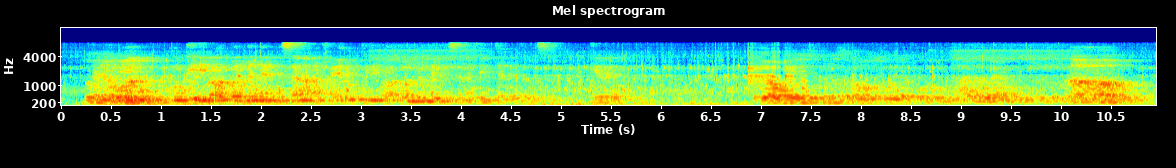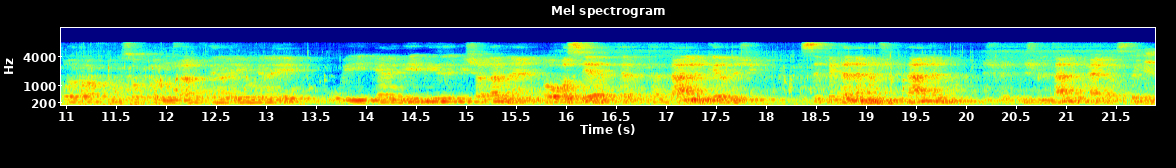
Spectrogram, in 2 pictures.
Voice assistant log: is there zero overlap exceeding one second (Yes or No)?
Yes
